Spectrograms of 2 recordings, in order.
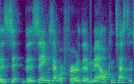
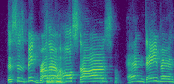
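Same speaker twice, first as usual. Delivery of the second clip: squeaky, very high, slow, drawn-out announcer voice; 12 semitones higher than usual. Retelling a zing from the show in a Zing Bot voice. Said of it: "That's my Zing Bot voice".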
